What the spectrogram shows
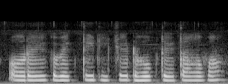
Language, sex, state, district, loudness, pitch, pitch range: Hindi, female, Rajasthan, Jaipur, -14 LUFS, 195 Hz, 190-200 Hz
